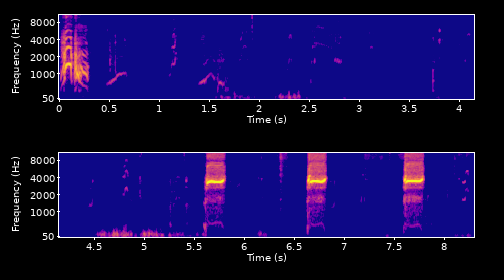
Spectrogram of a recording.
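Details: Wild francolin chicks in a forest, being fed by their parents: three loud, high, thin peeps about a second apart, after soft rustling, scratching and a few faint short notes.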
